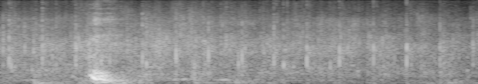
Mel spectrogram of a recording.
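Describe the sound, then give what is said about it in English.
An audience applauds a reader after a long scripture reading, a dense patter of many hands clapping steadily throughout, swelling briefly near the start and then holding at a moderate, even level with no voices. “Lisa deserves a substantial round of applause because she's just read a lot.”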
